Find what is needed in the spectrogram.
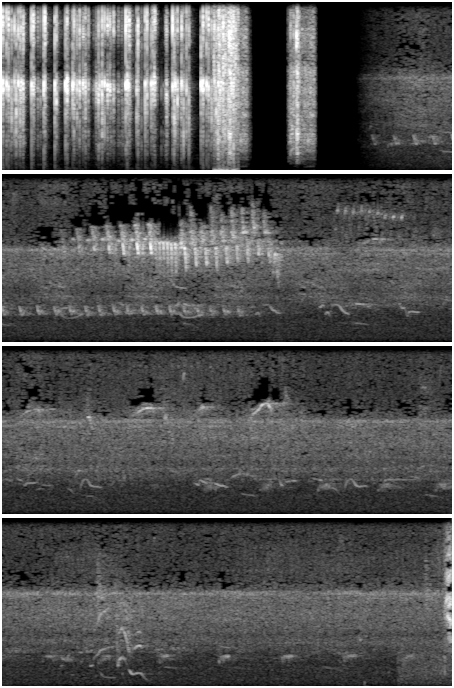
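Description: Rapid clicking and rattling sound effects for about the first two and a half seconds, then, after a brief silence, outdoor birdsong: a fast run of repeated chirps for about three seconds, followed by scattered single chirps over a steady high drone.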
